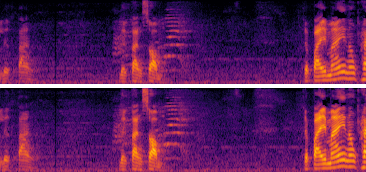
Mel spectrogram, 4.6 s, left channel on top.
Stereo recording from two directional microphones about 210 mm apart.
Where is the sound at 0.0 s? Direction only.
25° right (ahead or behind).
